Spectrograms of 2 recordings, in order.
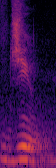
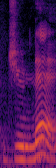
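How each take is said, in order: First: The word ends on the n with no vowel. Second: An extra vowel is sounded after the final n. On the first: The speaker calls it right. "the E is silent, always silent" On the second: The speaker calls it wrong. "instead of June"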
